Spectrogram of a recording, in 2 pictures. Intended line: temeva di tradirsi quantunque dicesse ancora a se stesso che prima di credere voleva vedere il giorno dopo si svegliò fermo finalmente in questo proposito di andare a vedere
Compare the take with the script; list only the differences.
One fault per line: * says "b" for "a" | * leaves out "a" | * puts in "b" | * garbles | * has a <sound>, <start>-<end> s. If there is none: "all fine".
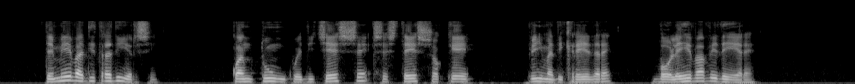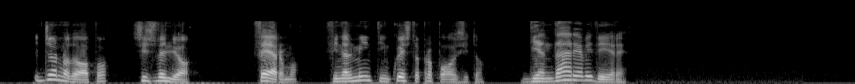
* leaves out "ancora"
